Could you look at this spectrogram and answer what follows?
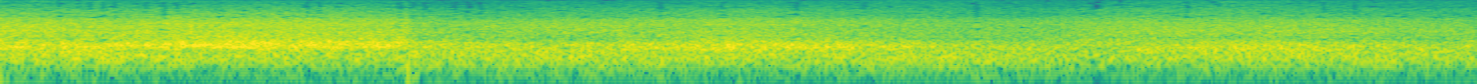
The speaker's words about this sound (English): By the power! In the blood of Jesus, I chase every infirmity out of my body. Can I hear you shouting that? Can I hear the sisters shouting it? Can I hear the brothers shouting the same thing?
